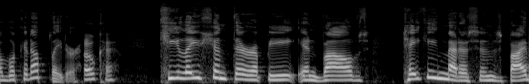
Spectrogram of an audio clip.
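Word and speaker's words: chelation: reduce your levels then your provider May prescribe kation therapy and kation is spelled c h e l a t i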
